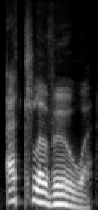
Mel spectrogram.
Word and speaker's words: ellefu: So Let's start going over ettlavu. The double L is one of the hardest combinations to pronounce in Icelandic.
